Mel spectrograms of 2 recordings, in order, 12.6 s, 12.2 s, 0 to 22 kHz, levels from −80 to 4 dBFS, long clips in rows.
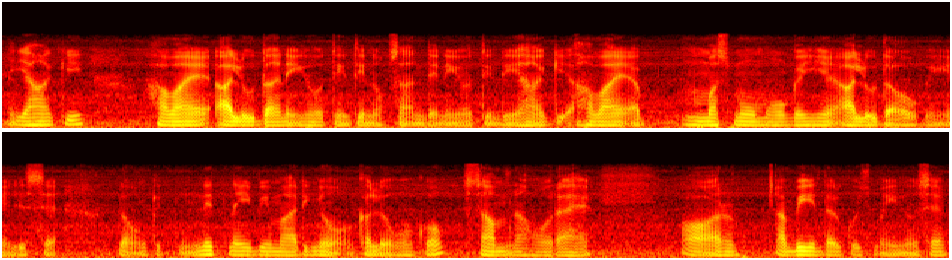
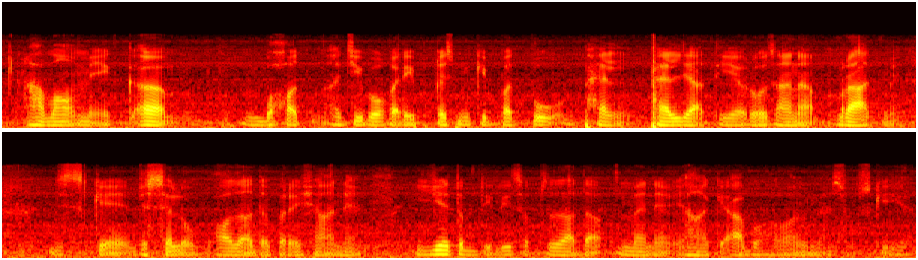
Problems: none marked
